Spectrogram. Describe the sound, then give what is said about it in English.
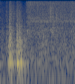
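Tap water runs briefly as onion is rinsed off hands at a kitchen sink, a short rushing burst that quickly fades to a faint trickle. “So I just washed away a little bit of the onions off my hands”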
